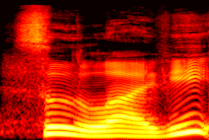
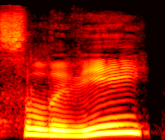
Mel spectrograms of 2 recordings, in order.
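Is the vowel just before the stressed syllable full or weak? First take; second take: full; weak. First: The vowel before the stress is a full a. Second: The vowel before the stress is a weak schwa. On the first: "не «сыловей»" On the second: "у нас уже нет «а» в первом предударном, а он становится такой же, как все остальные, слабенький"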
